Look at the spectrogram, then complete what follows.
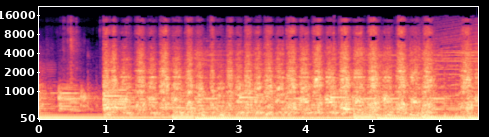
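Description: Quick repeated strokes of a hand file rasping along a new cane cricket bat handle as it is shaped, with background music.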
